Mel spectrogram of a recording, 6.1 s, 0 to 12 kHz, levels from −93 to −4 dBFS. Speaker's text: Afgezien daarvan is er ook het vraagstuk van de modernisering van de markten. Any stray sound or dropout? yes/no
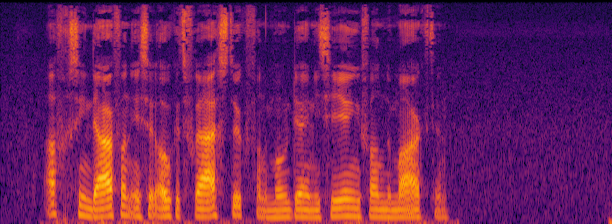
no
